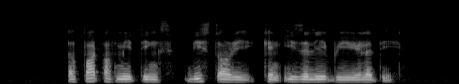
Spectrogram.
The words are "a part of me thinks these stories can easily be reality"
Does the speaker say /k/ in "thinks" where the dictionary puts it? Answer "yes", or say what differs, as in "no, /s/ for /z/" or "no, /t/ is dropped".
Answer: no, /k/ is dropped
